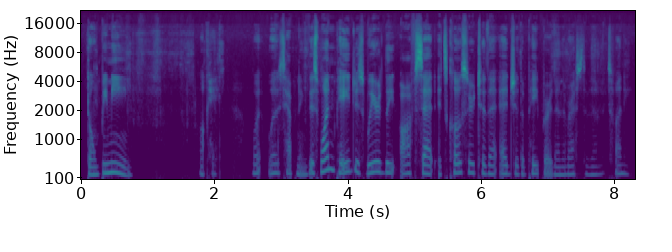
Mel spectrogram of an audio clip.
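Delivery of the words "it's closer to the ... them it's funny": whisper. Real, not acted. Whispered aside while reading.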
